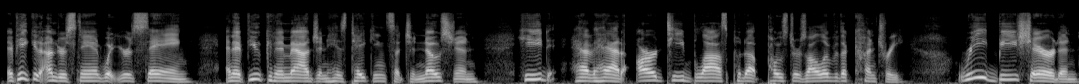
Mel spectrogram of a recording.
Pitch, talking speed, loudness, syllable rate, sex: 160 Hz, 180 wpm, -18 LUFS, 5.0 syllables/s, female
